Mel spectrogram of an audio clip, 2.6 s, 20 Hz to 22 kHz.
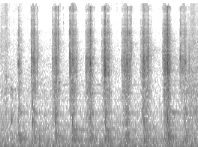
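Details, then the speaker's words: Porsche 996 clutch and flywheel, removed and turned by hand, one pressure plate locating stud broken: sharp, dry ticks about three or four a second, something loose inside, cause unclear; owner plans to replace all three parts. "this noise what do you think of this weird that probably shouldn't be there"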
